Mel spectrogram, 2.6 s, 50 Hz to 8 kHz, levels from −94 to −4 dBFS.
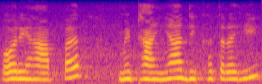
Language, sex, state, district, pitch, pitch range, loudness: Hindi, female, Haryana, Jhajjar, 250 Hz, 240-275 Hz, -16 LUFS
